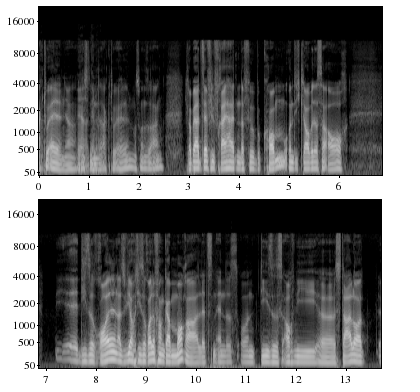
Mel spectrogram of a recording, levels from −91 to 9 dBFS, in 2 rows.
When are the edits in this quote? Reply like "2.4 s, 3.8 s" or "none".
none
